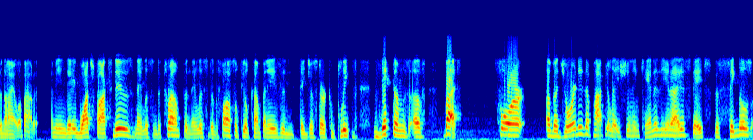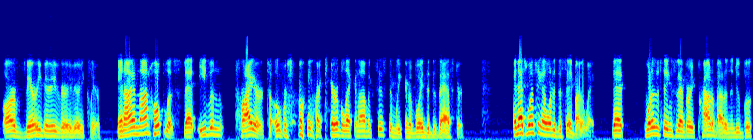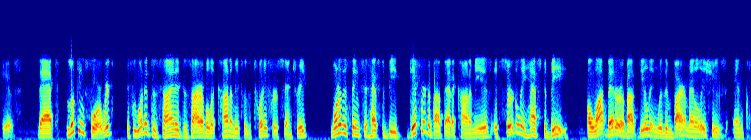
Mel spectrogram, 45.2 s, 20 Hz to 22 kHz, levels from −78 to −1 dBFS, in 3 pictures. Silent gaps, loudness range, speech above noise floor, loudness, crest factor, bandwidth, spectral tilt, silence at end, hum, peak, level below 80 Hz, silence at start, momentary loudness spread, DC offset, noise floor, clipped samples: none; 5 LU; 38 dB; -20 LUFS; 18 dB; 6.8 kHz; -8.5 dB/octave; 0.1 s; none; 0 dBFS; -56 dBFS; 0 s; 14 LU; under 0.1%; -57 dBFS; under 0.1%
